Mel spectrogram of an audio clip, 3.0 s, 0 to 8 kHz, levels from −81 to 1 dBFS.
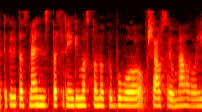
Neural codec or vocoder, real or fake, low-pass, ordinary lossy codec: codec, 16 kHz in and 24 kHz out, 0.6 kbps, FocalCodec, streaming, 2048 codes; fake; 7.2 kHz; MP3, 24 kbps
